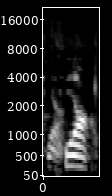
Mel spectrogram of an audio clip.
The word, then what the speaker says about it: Quark: Quark was the name of it. It's actually a U.S. company, but its headquarters is in Toronto. How do you spell that? Q-U-A-R-K, Yeah. like quack, but quark.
